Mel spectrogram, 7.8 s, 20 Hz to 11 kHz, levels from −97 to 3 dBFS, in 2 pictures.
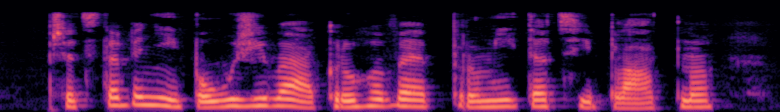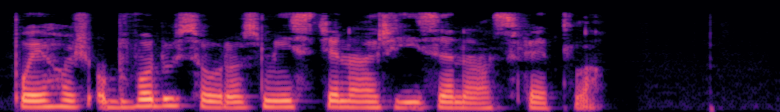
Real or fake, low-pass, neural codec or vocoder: fake; 7.2 kHz; codec, 16 kHz, 16 kbps, FreqCodec, larger model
